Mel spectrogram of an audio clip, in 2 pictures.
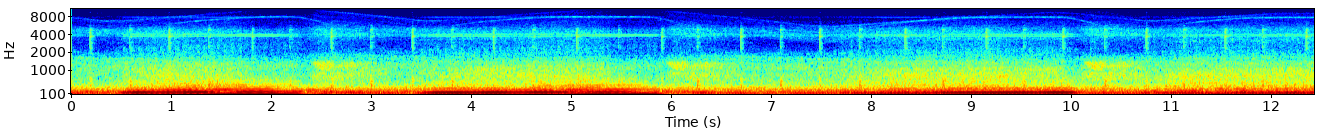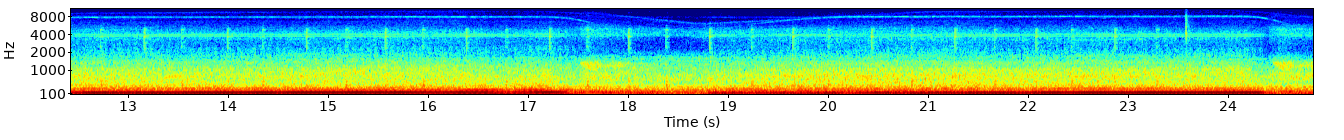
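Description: A heavy truck engine in American Truck Simulator drones steadily and loud, climbing in revs and dipping briefly at each gear change, about five shifts in a row, with no talking.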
